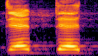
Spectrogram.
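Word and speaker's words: Dead, Twice: word twice wait wait dead dead twice no it's called you say it dead dead but it's spelled dead comma twice that that that seems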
